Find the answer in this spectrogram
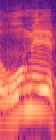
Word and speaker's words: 옴: 이걸 이제 우리가 읽을 때 옴이라고 읽죠. 그래서 옴의 법칙이다라고 해가지고 옴이라는 사람을 기르려고 옴이라고 읽어요.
